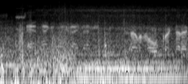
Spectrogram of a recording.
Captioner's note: muffled speaking from radio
